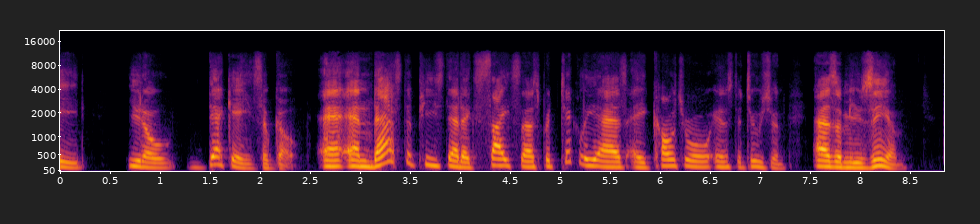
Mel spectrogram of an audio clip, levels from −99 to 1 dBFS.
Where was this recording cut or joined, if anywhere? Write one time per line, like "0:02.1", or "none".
0:02.5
